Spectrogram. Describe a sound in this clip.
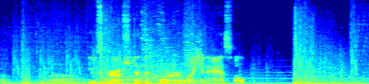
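A plasma gun fires rapid bursts of shots.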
